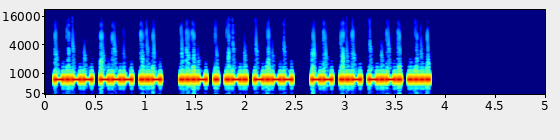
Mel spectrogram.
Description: Morse code, heard as a keyed tone, about 45 wpm, 700 Hz. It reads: YOU VERY MUCH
